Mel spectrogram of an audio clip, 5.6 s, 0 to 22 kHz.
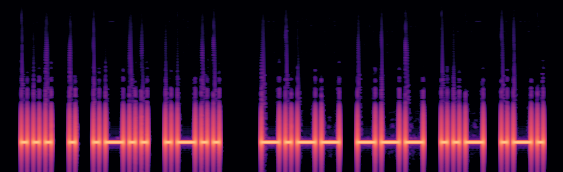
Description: Morse code, heard as a keyed tone, about 19 wpm, 700 Hz. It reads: SELL YOUR
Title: Sentences from Top 1200 Words 20wpm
